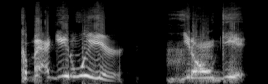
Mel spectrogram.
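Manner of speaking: put-on bugbear monster voice. Narrator doing the voices, speaking as a bugbear: bugbear monster voice. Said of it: "I'm gonna do this with the fucking voices".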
